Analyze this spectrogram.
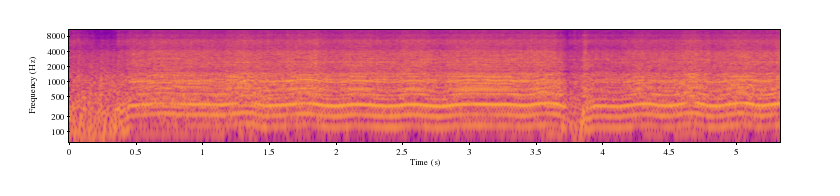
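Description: Tyres skid on loose dirt.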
